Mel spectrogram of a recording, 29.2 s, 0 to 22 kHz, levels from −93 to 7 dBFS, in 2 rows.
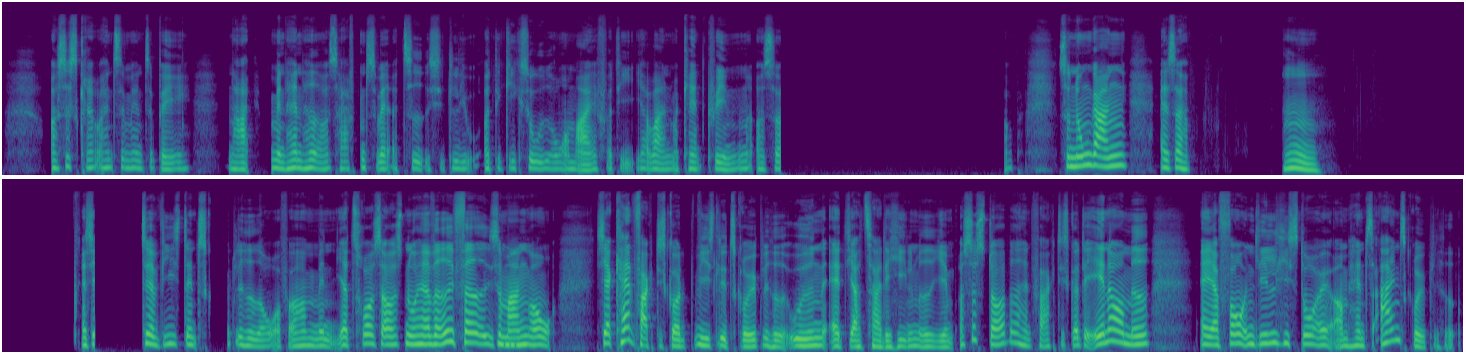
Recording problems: audio cutting out; at 8 s for 2 s, at 16 s and at 17 s

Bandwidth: 16 kHz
